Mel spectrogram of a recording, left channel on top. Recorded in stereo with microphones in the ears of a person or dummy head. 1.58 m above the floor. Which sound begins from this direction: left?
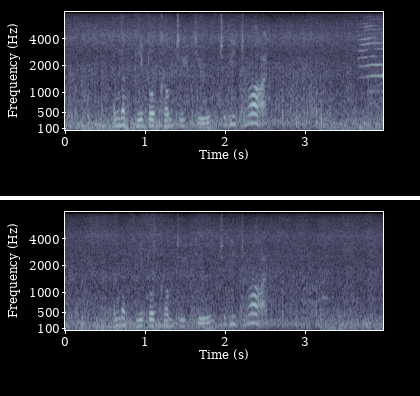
A man speaking, at 0.6 s.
